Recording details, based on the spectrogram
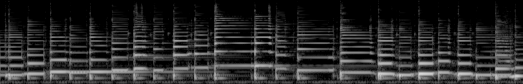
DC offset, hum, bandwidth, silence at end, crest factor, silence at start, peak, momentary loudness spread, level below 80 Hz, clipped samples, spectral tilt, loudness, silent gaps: under 0.1%; none; 18.5 kHz; 0 s; 20 dB; 0 s; -2 dBFS; 8 LU; -64 dBFS; under 0.1%; -2 dB/octave; -22 LUFS; none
